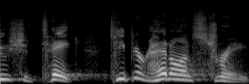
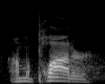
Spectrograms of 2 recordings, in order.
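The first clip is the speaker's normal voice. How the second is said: put-on proud, boastful tone; 5 semitones lower than usual. Retelling how his old man describes himself, retelling a proud boast. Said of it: "like he says proudly".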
